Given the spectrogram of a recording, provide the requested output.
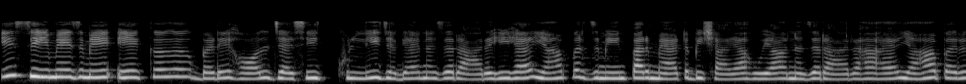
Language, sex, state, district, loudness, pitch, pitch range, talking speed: Hindi, female, Uttar Pradesh, Jalaun, -23 LUFS, 285 Hz, 265-310 Hz, 165 wpm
